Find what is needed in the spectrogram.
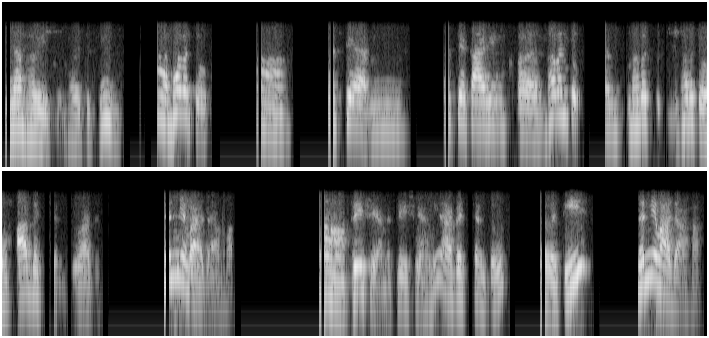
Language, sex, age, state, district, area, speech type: Sanskrit, female, 60+, Karnataka, Mysore, urban, conversation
